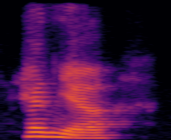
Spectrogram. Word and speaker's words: Kenya: There's a great episode of Black AF with Kenya. Yeah, I'm saying it right. Name it. Yep. Kenya.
